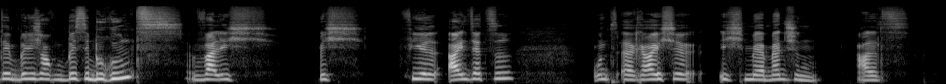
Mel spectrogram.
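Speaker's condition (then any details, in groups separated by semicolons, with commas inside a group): Down syndrome; adult, age 20, cannot understand all difficult-language texts, needs easy-language translator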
